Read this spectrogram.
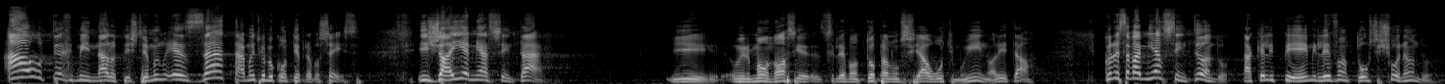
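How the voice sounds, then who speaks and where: Lively pastor in a reverberant hall. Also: male voice, a little high, brisk. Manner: animated storytelling, acts out quoted voices. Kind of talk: sermon with testimony.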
